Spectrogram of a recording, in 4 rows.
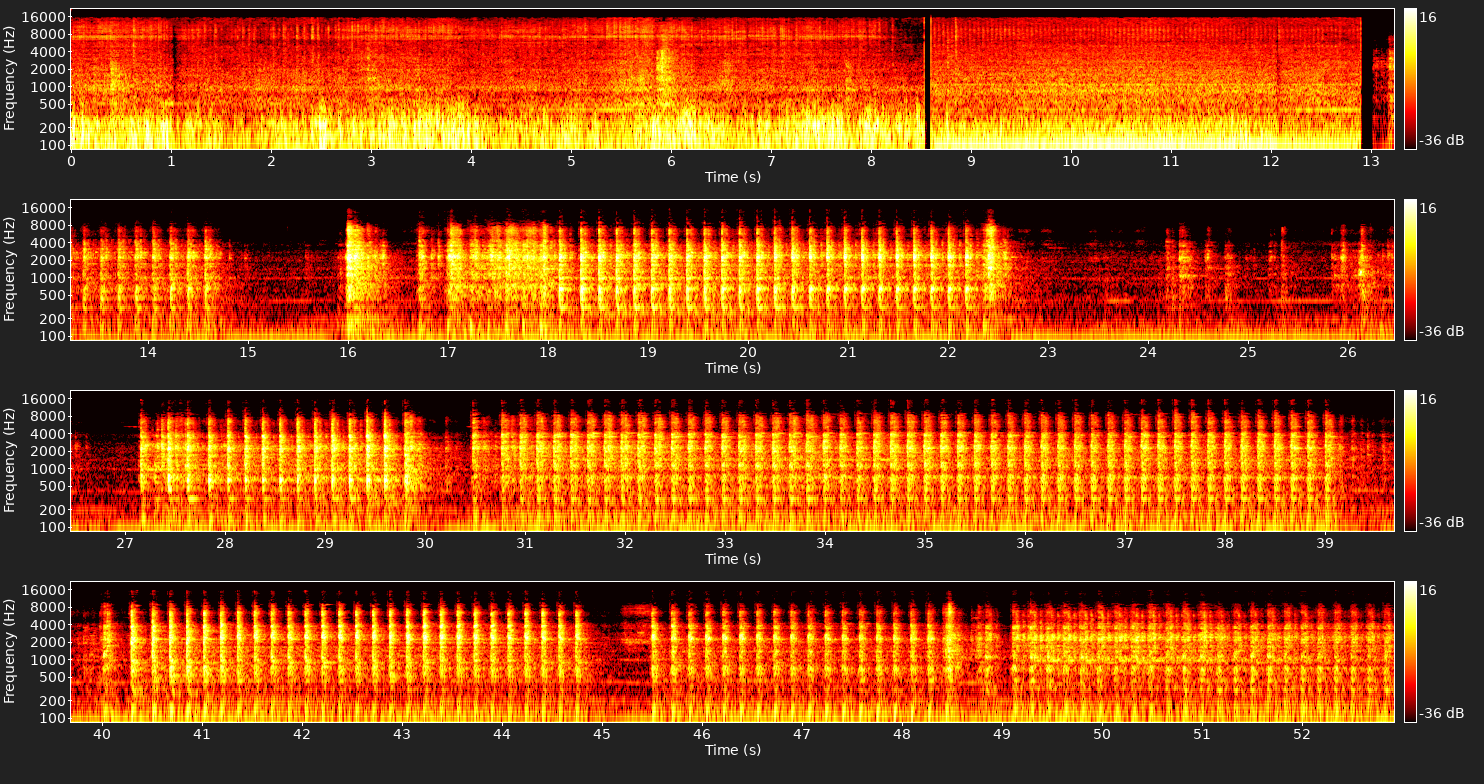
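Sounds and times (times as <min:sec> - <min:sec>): diesel engine running: 0:00.0 - 0:18.5.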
